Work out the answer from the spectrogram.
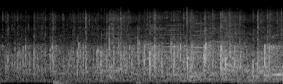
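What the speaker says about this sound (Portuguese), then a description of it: "vou pedir uma grande salva de palmas à Comissão de Festas" A festival crowd bursts into applause at the Nossa Senhora da Luz celebrations, a dense wash of clapping that swells quickly after a brief quiet start and stays loud.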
